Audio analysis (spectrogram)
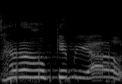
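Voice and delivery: very high, shrill, loud screaming yell. Retelling a story of a gorilla falling into a lion's pit; retelling a scream for help. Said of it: "he's like screaming and yelling".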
